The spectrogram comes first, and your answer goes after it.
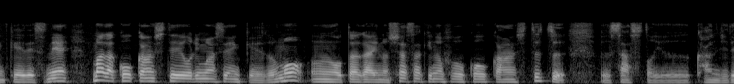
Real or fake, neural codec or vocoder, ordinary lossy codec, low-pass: real; none; none; 7.2 kHz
